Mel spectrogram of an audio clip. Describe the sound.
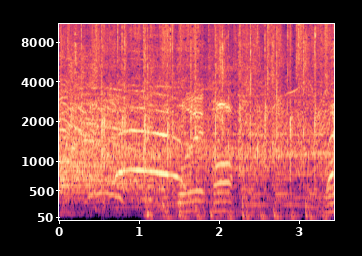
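A studio audience applauds in a steady, dense wash of clapping that runs the whole way through, with a man talking over it.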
